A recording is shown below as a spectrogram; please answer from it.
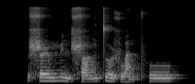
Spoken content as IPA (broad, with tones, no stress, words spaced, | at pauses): ʂɻ̩˥my˥˩n ʂɑ˧˥ŋt̪u˥˩ʂwa˩npʰu˥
